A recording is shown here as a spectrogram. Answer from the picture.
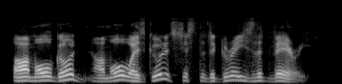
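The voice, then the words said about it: Australian accent. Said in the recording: “the accent ... from Australia, from sunny Queensland”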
